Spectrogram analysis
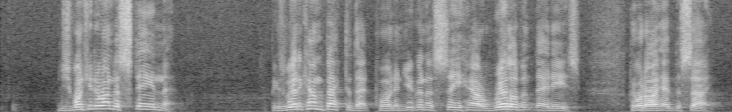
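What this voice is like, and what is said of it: Australian accent. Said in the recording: “Your speaker tonight is a brother of the land of Australia. ... I'm not an American. You can tell that by my accent.”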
